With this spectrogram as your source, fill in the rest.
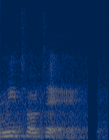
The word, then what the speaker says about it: mitote: which the toltecs called a mitot oh mitote i love that they added the pronunciation there you talked your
